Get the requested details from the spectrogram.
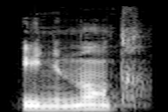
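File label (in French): "montre", French; afrikalan; lecture fr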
